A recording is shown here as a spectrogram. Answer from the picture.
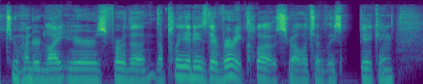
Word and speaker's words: Pleiades: Now I just realized I didn't pronounce that right. Pleiades.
